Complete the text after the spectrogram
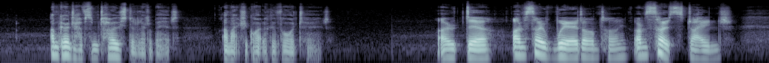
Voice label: odd voices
